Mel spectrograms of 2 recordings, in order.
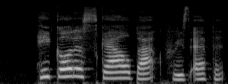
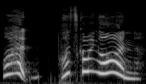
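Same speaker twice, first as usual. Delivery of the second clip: high, loud panicked yell; frightened yell; 12 semitones higher, 6 dB louder than usual. A narrator's reading. Trapped girl yelling for answers, high and panicked. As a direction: cry out in alarm, much higher. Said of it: "Hild yelled".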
